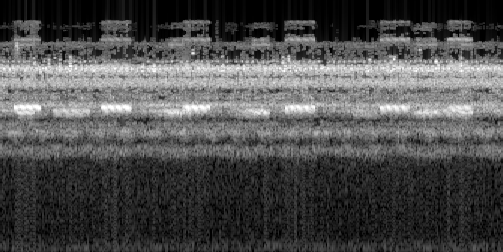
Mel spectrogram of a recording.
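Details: In a misty field, crickets produce a bright continuous high drone, with swelling chirp bursts recurring at near-regular intervals.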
